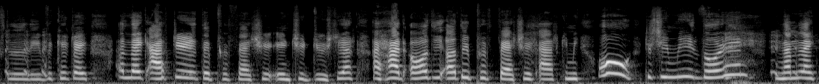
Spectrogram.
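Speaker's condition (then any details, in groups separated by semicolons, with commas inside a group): Deaf with cochlear implant, congenital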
